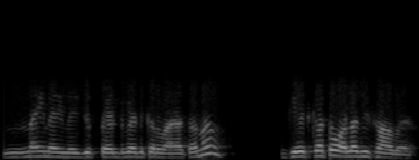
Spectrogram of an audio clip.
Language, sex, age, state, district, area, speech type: Urdu, female, 30-45, Uttar Pradesh, Ghaziabad, rural, conversation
